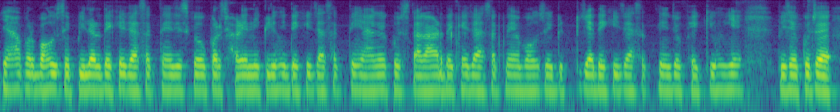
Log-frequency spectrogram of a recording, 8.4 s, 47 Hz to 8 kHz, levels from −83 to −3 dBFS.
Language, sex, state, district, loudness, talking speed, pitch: Hindi, male, Uttarakhand, Uttarkashi, -19 LUFS, 285 wpm, 130 Hz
